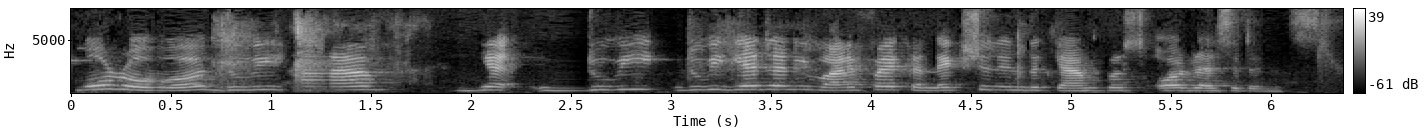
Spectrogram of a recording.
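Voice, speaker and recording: A woman's voice: high voice, moderate pace, a bit bright, lo-fi sound. A woman moderating a live orientation webinar, politely reading out viewers' questions.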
